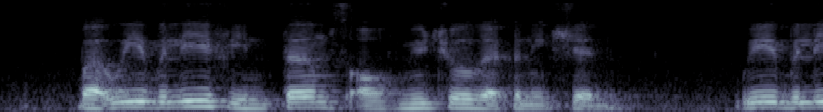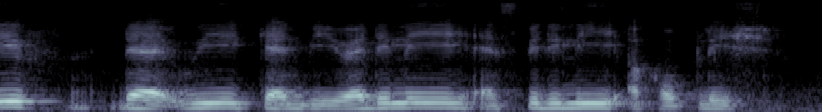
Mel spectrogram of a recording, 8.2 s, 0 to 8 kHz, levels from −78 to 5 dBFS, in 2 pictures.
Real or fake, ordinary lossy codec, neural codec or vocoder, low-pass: real; Opus, 32 kbps; none; 7.2 kHz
